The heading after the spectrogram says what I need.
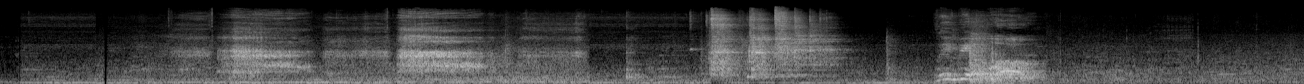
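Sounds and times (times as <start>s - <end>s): low steady hum: 0.0s - 13.0s
person gasping: 1.6s - 5.9s.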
